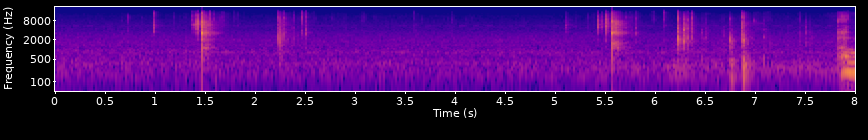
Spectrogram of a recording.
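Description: Wheeled mosaic nippers cutting small glitter tiles: a series of sharp snaps and clicks as the tile breaks into little pieces, the two loudest about a second and a half in and five and a half seconds in.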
